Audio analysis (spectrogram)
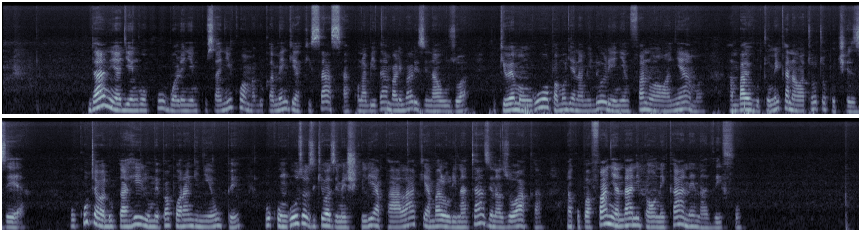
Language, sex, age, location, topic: Swahili, female, 36-49, Dar es Salaam, finance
